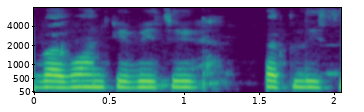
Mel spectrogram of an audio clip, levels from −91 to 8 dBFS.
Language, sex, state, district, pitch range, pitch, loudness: Hindi, female, Bihar, Supaul, 210-220 Hz, 215 Hz, -16 LUFS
